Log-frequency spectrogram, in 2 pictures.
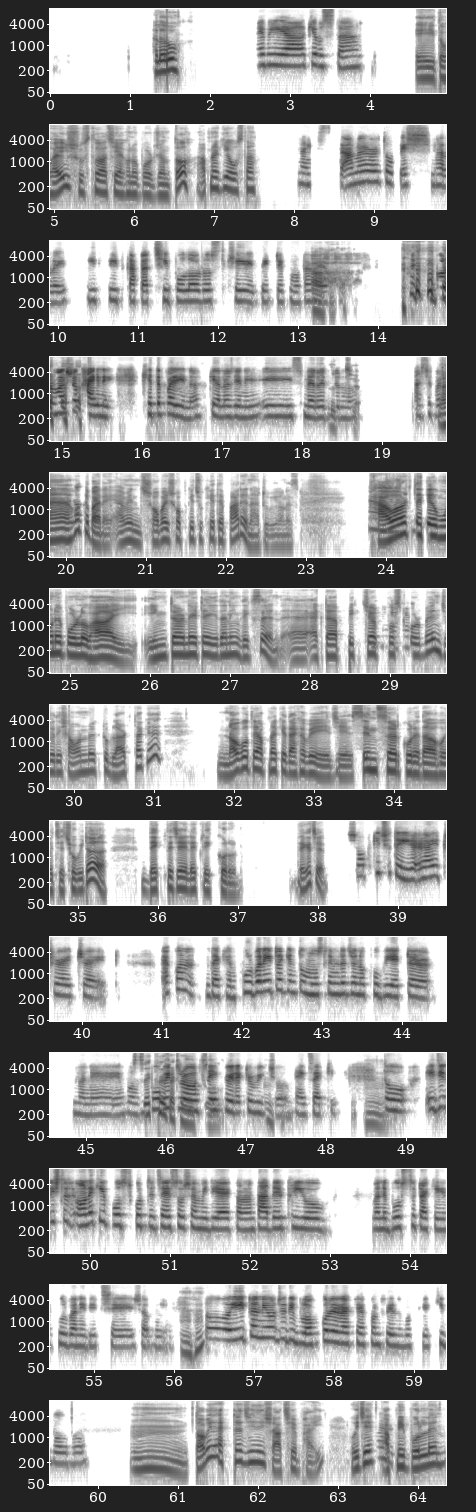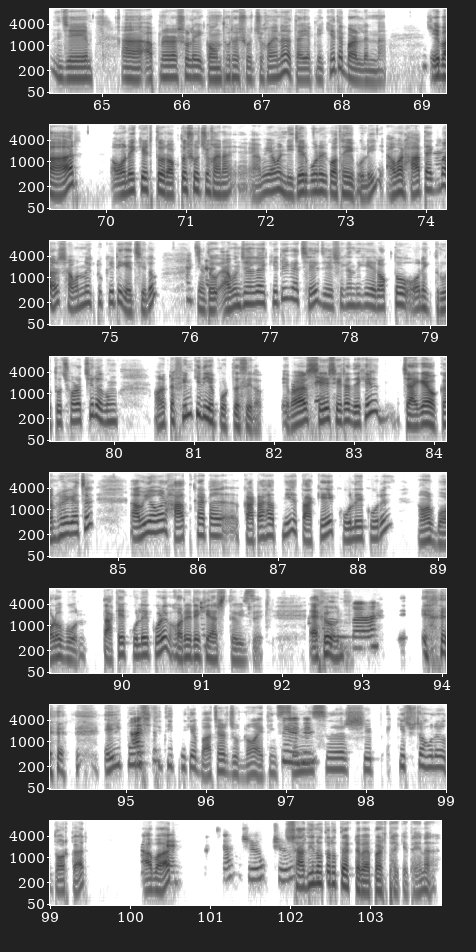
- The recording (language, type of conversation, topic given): Bengali, unstructured, অনলাইন বিষয়বস্তু নিয়ন্ত্রণকে কি অতিরিক্ত নিয়ন্ত্রণ হিসেবে দেখা হয়?
- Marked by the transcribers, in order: tapping; chuckle; laugh; in English: "টু বি অনেস্ট"; unintelligible speech; unintelligible speech; in English: "sacred"; in English: "ritual"; chuckle; in English: "censorship"; unintelligible speech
